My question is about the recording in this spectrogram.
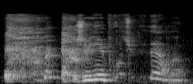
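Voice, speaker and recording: This is a man teaching Torah as a rabbi in a lively, interactive session at a community hall. Animated and quick-paced, he dramatizes little scenes and quizzes his listeners over a noisy background, captured from afar in an echoey room.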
